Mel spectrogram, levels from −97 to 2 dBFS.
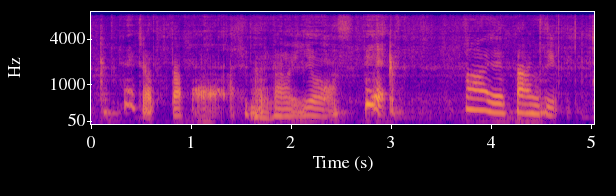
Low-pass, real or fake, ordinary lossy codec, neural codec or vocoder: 7.2 kHz; fake; none; codec, 24 kHz, 1 kbps, SNAC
